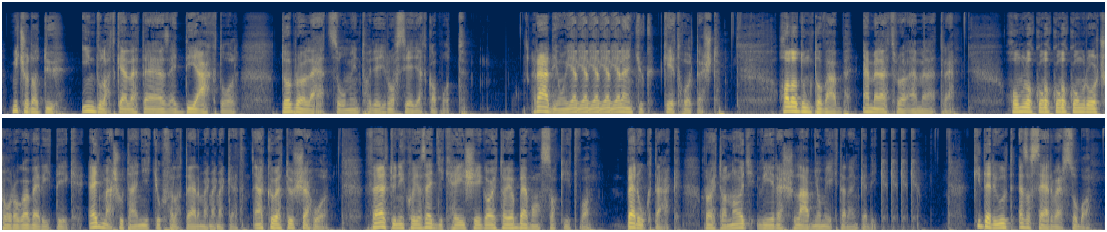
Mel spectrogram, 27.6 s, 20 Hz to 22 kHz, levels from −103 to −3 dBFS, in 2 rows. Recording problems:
audio stuttering; 4 times, first at 7 s

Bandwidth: 14.5 kHz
